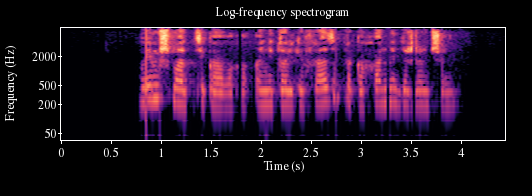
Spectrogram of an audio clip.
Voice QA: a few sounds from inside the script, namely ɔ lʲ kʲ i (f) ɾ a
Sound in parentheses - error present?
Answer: no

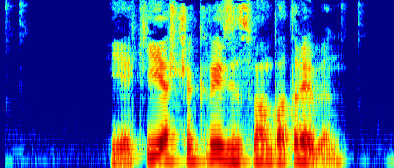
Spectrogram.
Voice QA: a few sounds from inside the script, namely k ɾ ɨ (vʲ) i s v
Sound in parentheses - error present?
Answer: yes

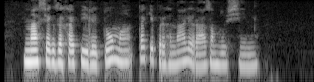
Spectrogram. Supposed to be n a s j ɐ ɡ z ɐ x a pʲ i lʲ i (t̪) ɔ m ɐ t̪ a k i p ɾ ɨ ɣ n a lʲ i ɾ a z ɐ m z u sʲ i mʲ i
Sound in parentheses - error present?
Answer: yes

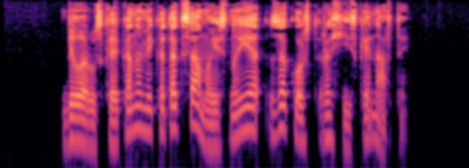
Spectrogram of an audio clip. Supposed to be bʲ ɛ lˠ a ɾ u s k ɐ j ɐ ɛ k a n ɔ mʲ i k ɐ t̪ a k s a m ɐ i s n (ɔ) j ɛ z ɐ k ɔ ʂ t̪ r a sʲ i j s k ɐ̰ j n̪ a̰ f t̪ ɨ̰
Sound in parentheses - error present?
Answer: yes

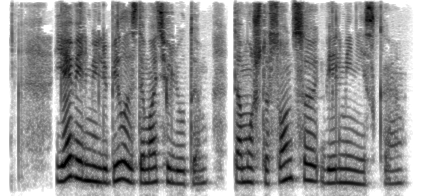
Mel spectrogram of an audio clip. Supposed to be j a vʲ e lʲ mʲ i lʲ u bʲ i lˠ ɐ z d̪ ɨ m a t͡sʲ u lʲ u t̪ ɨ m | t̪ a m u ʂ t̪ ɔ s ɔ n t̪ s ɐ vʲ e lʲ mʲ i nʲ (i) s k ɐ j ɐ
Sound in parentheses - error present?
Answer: no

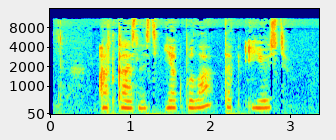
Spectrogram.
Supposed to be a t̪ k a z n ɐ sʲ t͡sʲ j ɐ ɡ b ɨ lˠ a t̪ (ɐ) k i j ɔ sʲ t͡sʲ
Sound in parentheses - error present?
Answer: yes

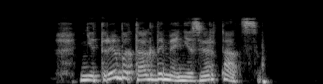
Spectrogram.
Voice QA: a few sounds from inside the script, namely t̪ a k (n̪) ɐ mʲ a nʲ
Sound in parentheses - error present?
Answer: yes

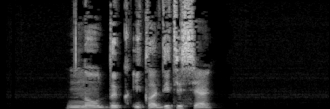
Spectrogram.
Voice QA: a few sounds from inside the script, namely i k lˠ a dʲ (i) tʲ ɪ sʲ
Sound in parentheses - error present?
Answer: no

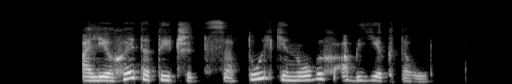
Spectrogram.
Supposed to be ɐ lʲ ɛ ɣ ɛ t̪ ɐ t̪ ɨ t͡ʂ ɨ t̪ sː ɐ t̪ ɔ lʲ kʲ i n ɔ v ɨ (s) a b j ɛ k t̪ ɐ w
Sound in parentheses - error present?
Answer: yes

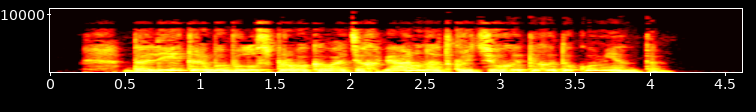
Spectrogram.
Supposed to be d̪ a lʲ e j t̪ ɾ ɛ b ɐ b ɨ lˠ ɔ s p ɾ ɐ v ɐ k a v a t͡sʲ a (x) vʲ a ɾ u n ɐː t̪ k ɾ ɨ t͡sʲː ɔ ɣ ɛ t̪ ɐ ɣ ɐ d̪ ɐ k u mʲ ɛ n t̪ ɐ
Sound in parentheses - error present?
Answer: no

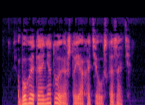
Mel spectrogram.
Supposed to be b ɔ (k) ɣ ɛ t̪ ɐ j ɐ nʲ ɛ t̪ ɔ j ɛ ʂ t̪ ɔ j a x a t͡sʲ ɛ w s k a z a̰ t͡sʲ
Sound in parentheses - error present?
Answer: yes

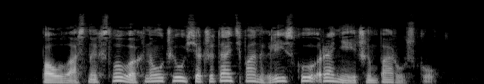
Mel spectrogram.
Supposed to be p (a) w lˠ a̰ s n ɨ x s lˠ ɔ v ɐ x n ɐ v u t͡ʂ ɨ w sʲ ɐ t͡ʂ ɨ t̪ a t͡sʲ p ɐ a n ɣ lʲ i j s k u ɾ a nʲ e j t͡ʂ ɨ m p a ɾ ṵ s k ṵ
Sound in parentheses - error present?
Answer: yes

